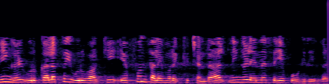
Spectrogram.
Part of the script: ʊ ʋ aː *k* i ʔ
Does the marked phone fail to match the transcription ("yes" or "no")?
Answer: no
